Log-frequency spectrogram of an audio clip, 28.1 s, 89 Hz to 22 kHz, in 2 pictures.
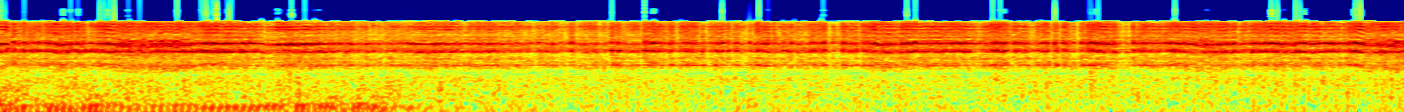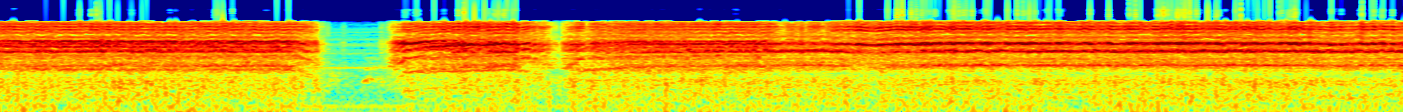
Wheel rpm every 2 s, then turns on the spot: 230, 220, 230, 230, 230, 230, 230, 220, 190, 110, 160, 210, 230, 230.
none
